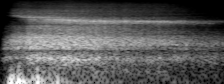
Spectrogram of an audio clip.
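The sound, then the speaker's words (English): A long exhale blown out after a big inhale during a breathing exercise: a single soft, airy rush of breath that starts abruptly and slowly fades over about three seconds, with no talk. “And with the last breath, bringing it all the way home, big inhale. Exhale by blowing.”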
